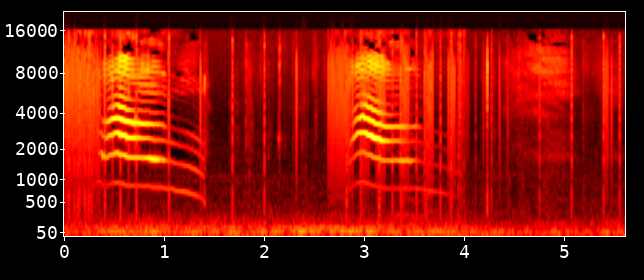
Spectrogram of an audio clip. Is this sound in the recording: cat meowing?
yes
